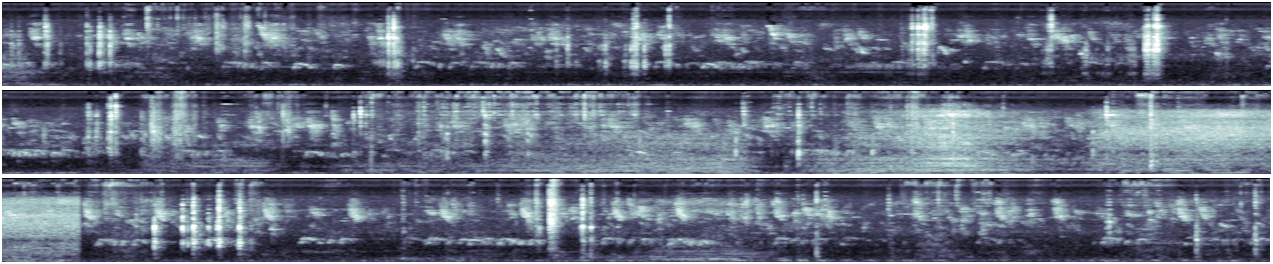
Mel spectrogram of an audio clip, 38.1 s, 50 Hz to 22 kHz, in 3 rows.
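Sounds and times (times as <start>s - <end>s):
birds chirping: 0.0s - 38.0s
passing vehicle engine: 16.1s - 26.2s.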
